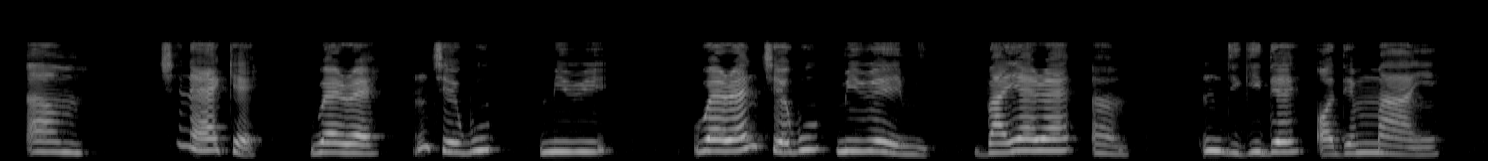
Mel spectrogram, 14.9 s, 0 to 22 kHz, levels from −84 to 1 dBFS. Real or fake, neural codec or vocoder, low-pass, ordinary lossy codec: real; none; 7.2 kHz; none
